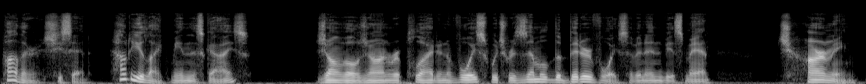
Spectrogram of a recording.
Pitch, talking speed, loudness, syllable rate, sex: 90 Hz, 185 wpm, -20 LUFS, 5.4 syllables/s, male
